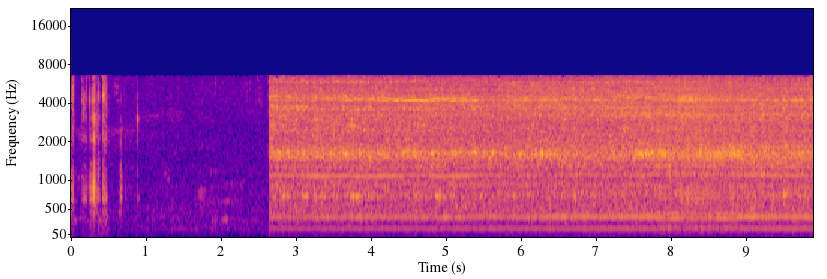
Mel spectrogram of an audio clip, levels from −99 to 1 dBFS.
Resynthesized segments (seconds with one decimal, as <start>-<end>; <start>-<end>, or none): 7.8-8.9

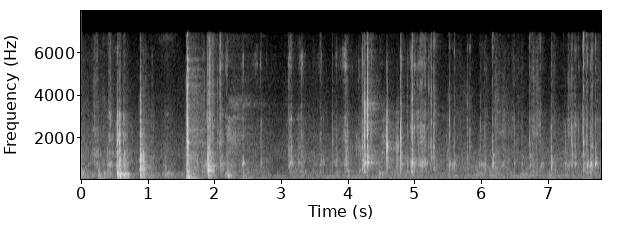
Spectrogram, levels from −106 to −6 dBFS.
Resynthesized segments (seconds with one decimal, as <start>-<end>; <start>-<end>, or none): 2.3-3.4; 7.2-7.8

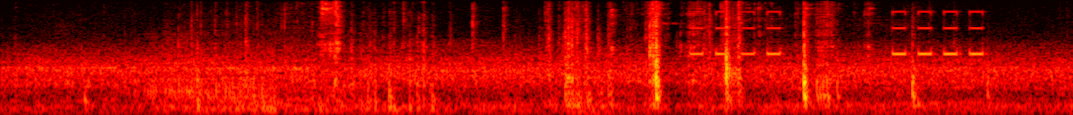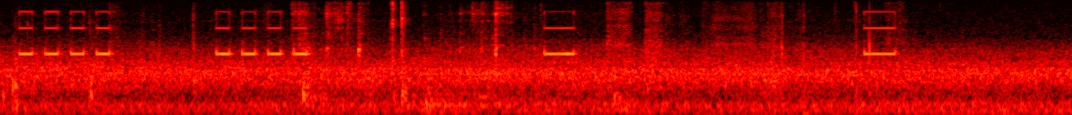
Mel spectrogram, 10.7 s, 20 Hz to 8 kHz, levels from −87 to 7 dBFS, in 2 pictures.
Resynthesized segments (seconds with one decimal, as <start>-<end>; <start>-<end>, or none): 1.4-2.5

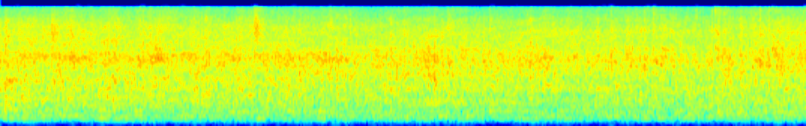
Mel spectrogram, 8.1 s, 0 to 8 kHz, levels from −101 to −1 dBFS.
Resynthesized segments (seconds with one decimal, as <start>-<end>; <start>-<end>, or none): 0.0-6.7; 7.2-8.1

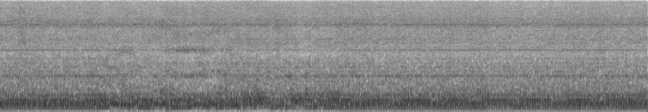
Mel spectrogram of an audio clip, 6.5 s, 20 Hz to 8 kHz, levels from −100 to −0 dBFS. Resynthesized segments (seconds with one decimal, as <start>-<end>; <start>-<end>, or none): 1.0-3.4

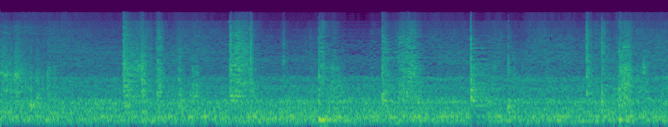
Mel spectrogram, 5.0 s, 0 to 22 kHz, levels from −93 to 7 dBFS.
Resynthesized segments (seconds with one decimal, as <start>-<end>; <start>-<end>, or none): 0.4-1.5; 3.6-4.1

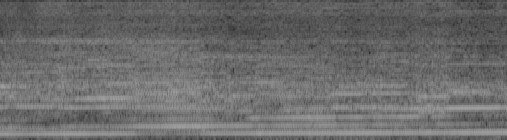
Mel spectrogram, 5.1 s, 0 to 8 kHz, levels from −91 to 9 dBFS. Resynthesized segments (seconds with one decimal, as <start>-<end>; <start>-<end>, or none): 0.0-1.1; 2.0-2.6; 3.1-5.1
